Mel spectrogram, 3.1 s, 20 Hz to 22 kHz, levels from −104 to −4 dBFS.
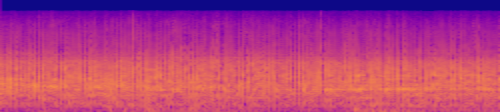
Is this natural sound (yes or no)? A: no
